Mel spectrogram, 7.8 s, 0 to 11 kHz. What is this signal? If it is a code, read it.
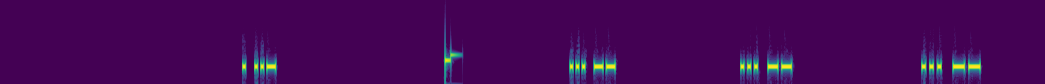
Morse code, heard as a keyed tone, about 48 wpm, 700 Hz. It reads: EU SM SM SM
